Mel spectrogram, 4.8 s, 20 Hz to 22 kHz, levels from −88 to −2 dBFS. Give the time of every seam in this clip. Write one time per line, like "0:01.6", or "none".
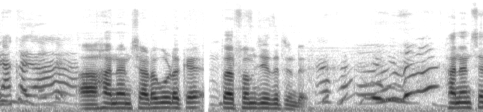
0:02.1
